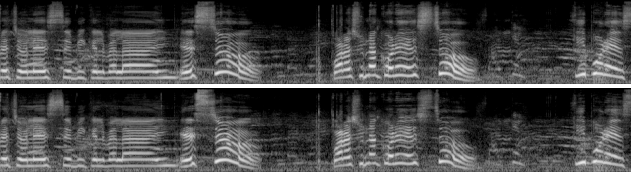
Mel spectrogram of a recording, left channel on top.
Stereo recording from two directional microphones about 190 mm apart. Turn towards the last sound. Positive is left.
turn(degrees=5)  # may be behind; listen again after turning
